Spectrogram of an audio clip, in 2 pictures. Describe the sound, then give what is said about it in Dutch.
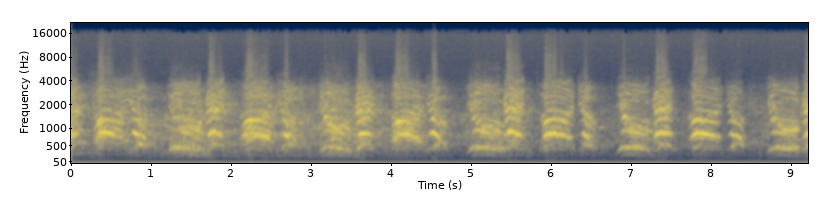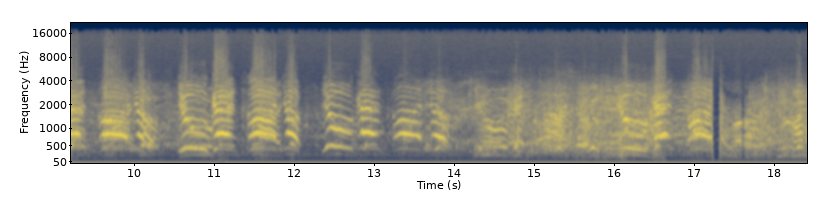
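A crowd of boys aged about 12 to 14 shouting together in loud, energetic bursts, their voices high and overlapping in a rough, chant-like rhythm that keeps going throughout. “Wat je net hoorde, dat waren jongetjes van 12, 14 jaar misschien.”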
